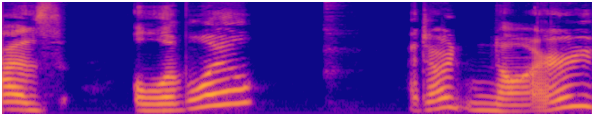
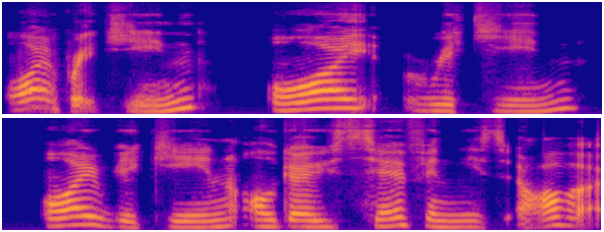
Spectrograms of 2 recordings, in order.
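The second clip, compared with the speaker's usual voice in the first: slow, deliberate Aussie "oi reckon"; broad Aussie with "I" as "oi"; Australian accent; 2 semitones lower than usual. Shown as a demonstration. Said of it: "words that end with".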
